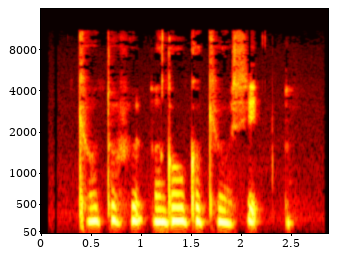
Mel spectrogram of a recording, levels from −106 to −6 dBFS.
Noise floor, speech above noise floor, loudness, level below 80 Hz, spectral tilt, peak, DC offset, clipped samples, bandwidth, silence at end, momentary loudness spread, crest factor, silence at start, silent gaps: -37 dBFS; 19 dB; -19 LUFS; -66 dBFS; -6 dB/octave; -4 dBFS; under 0.1%; under 0.1%; 11.5 kHz; 0.4 s; 20 LU; 16 dB; 0.4 s; none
